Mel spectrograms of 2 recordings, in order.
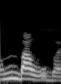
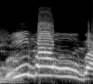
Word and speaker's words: Imbaúba: Mirante procurar a árvore Imbaúba é a pronúncia Imbaúba é uma árvore quem localizar tá é é Imbaúba Imbaúba É porque eu fico Umbaúba Imbaúba mas é é eu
